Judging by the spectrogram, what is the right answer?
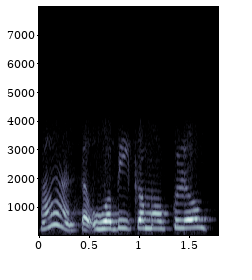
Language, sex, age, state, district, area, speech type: Sindhi, female, 30-45, Maharashtra, Thane, urban, conversation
